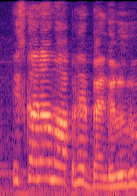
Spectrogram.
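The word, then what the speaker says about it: ಬೆಂಗಳೂರು: में इसका नाम आपने बेंगलुरु भी सुना होगा क्योंकि कन्नड़ भाषा में इसे बेंगलुरु प्रोनाउंस किया जाता है यह शहर कर्नाटक राज्य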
